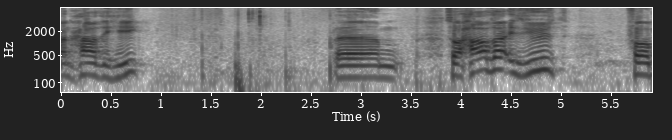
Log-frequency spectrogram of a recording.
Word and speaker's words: هذه: And hadihi is pronounced as if it were written with an alif.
